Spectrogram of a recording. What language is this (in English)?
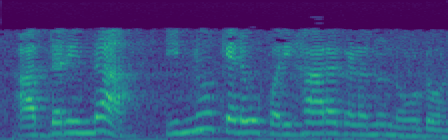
Kannada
